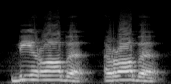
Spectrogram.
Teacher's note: यहां पर कलकला करेंगे क्योंकि बात साकिना है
